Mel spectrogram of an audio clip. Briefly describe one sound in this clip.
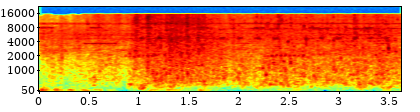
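Water splashes as a person wades through it.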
